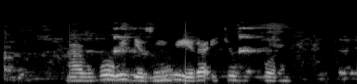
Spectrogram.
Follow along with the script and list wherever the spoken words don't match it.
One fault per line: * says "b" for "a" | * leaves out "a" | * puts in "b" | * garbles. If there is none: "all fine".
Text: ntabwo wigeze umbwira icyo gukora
all fine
